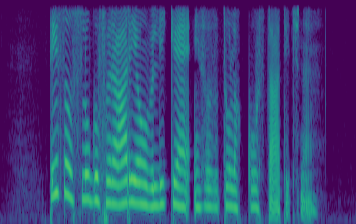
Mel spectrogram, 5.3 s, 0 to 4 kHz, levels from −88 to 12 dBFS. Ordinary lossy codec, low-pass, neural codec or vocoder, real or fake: AAC, 32 kbps; 3.6 kHz; none; real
